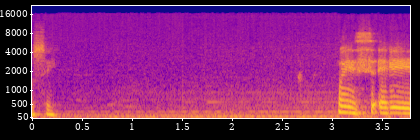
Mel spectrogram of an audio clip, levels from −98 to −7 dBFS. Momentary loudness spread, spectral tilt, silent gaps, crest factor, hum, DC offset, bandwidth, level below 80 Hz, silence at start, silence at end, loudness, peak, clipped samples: 21 LU; -4 dB/octave; none; 16 dB; none; under 0.1%; 17 kHz; -36 dBFS; 0 s; 0 s; -21 LUFS; -8 dBFS; under 0.1%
